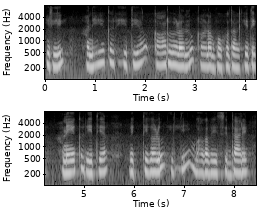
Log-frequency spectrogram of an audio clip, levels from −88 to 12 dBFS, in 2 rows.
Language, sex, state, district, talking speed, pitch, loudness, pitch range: Kannada, female, Karnataka, Koppal, 70 wpm, 230 Hz, -17 LUFS, 225-255 Hz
